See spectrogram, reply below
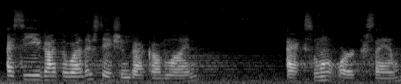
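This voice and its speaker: Woman as a game support officer, low voice, measured, explanatory, long reverb. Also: a bit bright, close to an everyday voice. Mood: calm. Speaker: mission support contact. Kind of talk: video game cutscene dialogue.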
